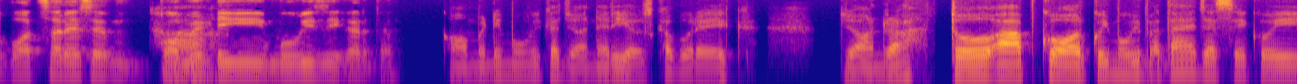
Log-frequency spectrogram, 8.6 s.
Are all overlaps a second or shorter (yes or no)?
yes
